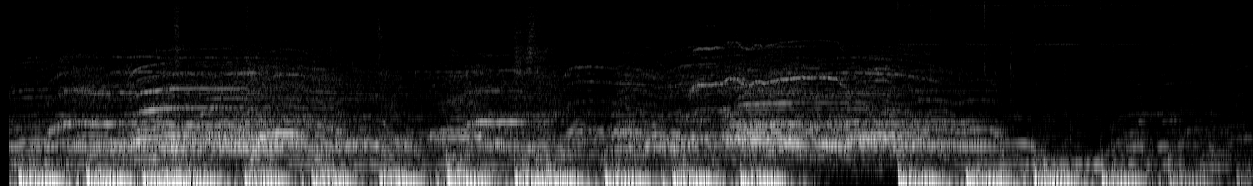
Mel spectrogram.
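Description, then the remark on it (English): A steady, pulsing bass line thumps low and loud beneath a roaring live concert crowd as a song kicks off, against light vocal melodies, with cheers, whoops and shouting voices swirling over the rhythm throughout. “Then you hear the bass start to pick up against the light vocal melodies.”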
